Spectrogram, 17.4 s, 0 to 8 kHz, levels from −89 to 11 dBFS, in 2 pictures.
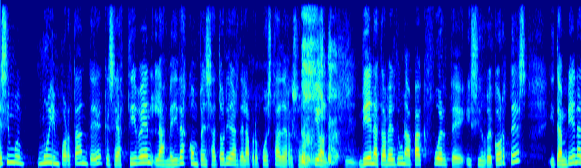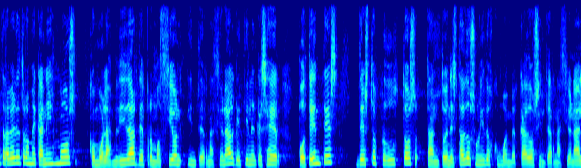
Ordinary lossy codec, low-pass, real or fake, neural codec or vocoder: none; none; fake; codec, 16 kHz, 16 kbps, FunCodec, trained on Chinese and English, 50 frames a second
